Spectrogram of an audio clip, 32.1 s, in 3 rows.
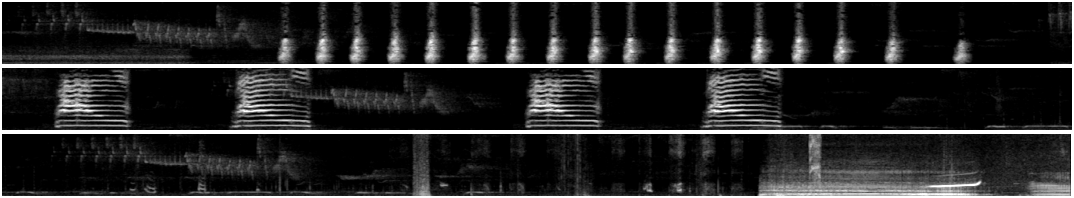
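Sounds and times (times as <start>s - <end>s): cat meowing: 11.3s - 12.0s, 13.0s - 13.8s, 16.0s - 16.8s, 17.8s - 18.5s.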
